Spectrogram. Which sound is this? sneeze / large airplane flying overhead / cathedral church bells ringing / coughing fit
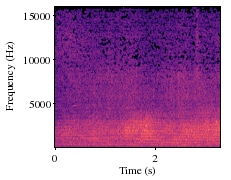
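large airplane flying overhead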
